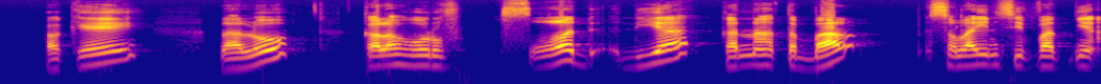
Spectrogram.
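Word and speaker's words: صاد: kasih isyarat dua ini shod. Perhatikan, su, si, si, su, su. Bisa dirasakan nggak teman-teman? Ya, gitu. Shod kasroh bacanya gimana? Ya baca aja seperti huruf sin tapi pangkal lidahnya diangkat.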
